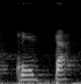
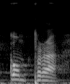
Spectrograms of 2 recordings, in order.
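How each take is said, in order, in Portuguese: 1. O som do r é omitido do encontro. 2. Tanto o p quanto o r são pronunciados juntos. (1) "Você não fala compa" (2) "é compra"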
